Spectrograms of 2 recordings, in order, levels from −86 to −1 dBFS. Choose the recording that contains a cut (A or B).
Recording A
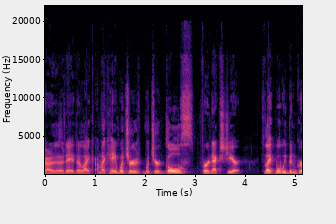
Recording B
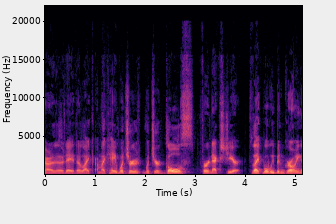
B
